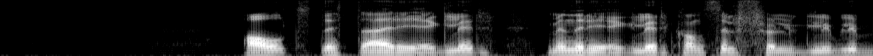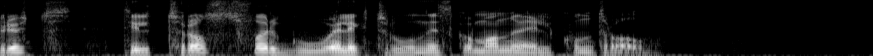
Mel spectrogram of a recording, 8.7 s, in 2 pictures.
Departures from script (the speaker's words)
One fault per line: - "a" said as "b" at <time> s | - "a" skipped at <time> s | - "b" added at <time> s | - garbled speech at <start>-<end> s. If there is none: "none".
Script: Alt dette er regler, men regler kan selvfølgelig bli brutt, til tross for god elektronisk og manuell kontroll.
none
